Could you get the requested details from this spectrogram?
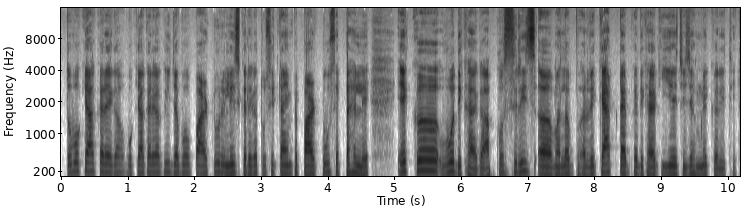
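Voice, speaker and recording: A man's voice: a little high, a little mellow, smooth, no echo, clean studio sound. A man teaching English vocabulary for exams, spelling words out letter by letter and prompting students with rhetorical questions. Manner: keeps asking "bhai?" as a rhetorical prompt. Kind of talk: exam-prep vocabulary lesson.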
